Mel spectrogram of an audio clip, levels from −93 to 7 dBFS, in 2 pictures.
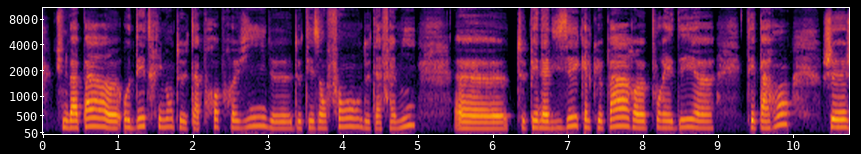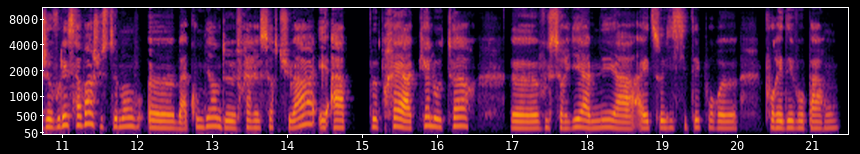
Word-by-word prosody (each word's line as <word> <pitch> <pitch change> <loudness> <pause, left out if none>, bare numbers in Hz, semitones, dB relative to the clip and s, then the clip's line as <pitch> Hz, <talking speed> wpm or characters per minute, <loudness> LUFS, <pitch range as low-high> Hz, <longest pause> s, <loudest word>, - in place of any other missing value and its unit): tu - - -2
ne - - -1
vas 185 0 +7
pas, 215 0 +5
heu, 175 -1 +6
au 200 - +1
détriment 205 +1 -3
de 180 -2 -4
ta 160 -1 -2
propre 190 +4 -5
vie, 215 +6 -4
de 170 -3 -5
de 175 - -3
tes 180 0 0
enfants, 215 +5 -2
de 180 -4 -6
ta 165 -1 -4
famille, 200 +10 -4 0.5
heu, 165 -1 +4
te - - -2
pénaliser 180 +4 +3
quelque 190 -3 -2
part, 215 +3 +4
heu, 180 -1 +5
pour 190 -1 -3
aider, 195 +3 -1
heu, 175 -1 0 0.5
tes 185 - +1
parents. 225 +11 +1 0.4
Je 195 -1 +6
je 200 +1 +2
voulais 210 +5 0
savoir 255 +4 +3
justement 215 -3 -1
vau 220 - -12
heu, 180 -2 0
bah 170 - -4
combien 220 +2 -5
de 180 -4 -3
frères 170 - -6
et 185 - -3
sœurs 195 +2 +3
tu 180 - -2
as? 255 +8 +1
Et 185 - 0
à 190 -1 +3 0.3
peu 205 - -3
près 215 +2 +1
à 180 -2 +5
quelle 230 +6 -3
hauteur, 225 +2 -3 0.5
heu, 170 0 +1
vous 185 - -10
seriez 185 +2 +1
amenés 185 +1 -2
à 165 -2 +1
à - - -1
être 175 0 -3
sollicités 185 +1 -1
pour, 185 -2 -8
heu, 175 0 -4 0.4
pour 185 -1 -4
aider 180 +1 0
vos 180 0 -6
parents? 175 +1 -6
185 Hz, 180 wpm, -22 LUFS, 175-210 Hz, 0.5 s, vas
